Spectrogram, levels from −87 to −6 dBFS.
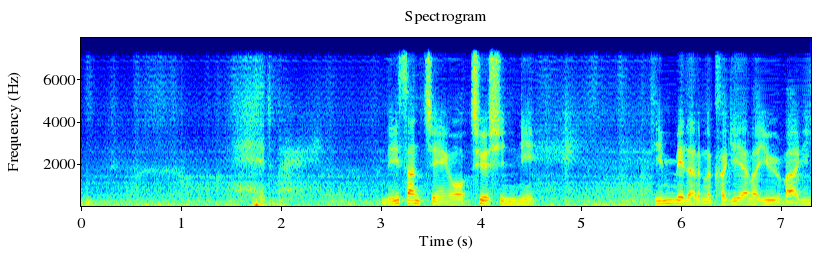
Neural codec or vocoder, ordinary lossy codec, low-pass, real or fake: codec, 16 kHz, 0.3 kbps, FocalCodec; none; 7.2 kHz; fake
